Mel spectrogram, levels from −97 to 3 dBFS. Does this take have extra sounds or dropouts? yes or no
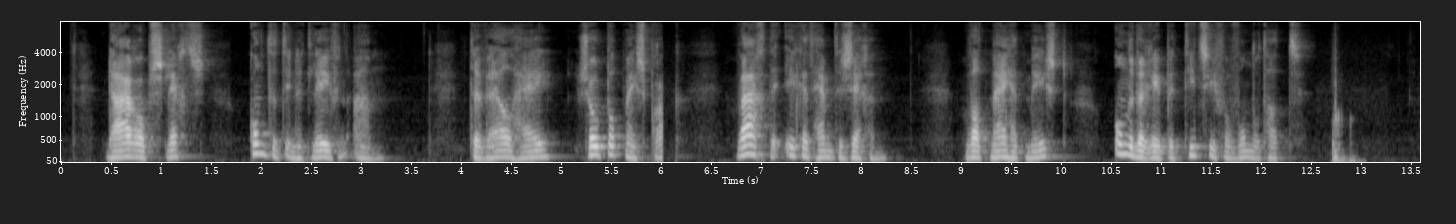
yes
